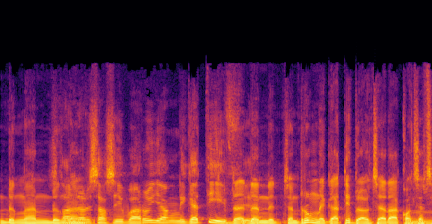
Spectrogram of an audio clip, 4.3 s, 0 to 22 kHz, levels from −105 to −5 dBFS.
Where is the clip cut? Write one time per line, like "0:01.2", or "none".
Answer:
none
